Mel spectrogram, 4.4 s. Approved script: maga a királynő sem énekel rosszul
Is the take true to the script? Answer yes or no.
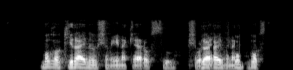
no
